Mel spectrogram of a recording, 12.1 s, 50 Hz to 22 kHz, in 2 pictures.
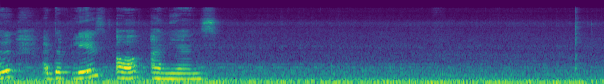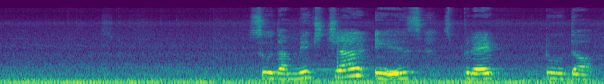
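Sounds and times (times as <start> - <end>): low mechanical hum: 0.0 - 12.0.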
